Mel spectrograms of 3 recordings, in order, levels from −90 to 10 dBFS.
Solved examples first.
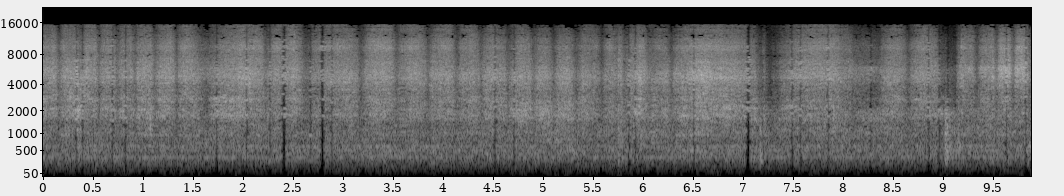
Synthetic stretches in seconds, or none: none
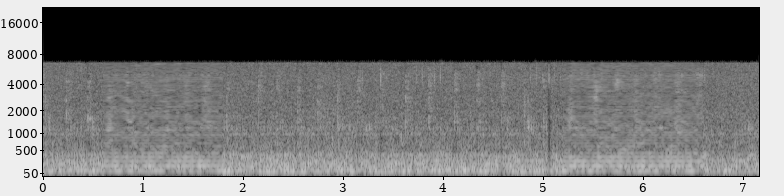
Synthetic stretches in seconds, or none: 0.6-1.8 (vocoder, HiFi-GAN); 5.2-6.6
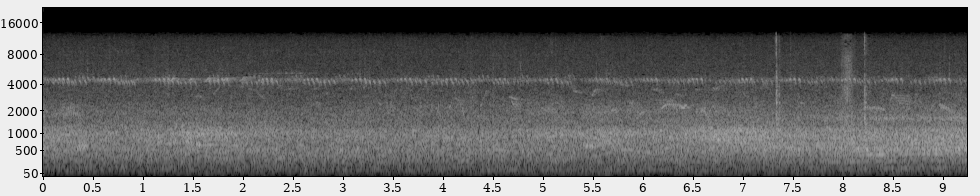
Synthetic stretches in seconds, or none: none

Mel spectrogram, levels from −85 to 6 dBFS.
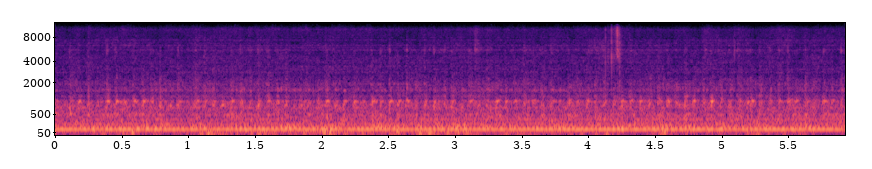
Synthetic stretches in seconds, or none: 0.0-5.9 (codec, HILCodec)

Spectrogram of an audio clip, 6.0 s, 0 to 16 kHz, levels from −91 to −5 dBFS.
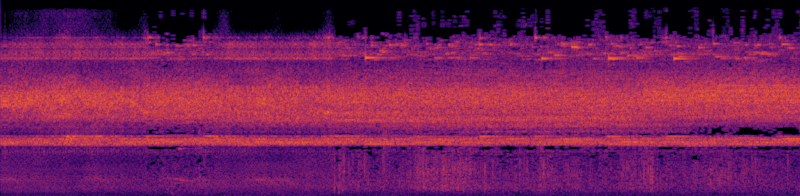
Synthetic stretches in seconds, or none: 0.0-1.1 (autoencoder, DAC-VAE); 1.6-2.5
